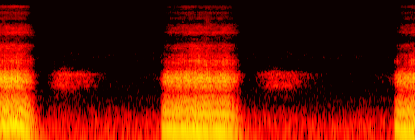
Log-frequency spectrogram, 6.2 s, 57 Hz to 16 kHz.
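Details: Loud, low, rumbling snores on each in-breath with softer out-breaths, about 20 breaths a minute; regular heavy snoring, tagged with teeth grinding.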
